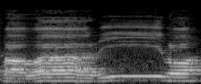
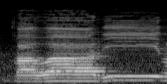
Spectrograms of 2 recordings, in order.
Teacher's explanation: اور ایک آخری بات اس کی، سورہ دہر میں 2 جگہ پہ قواریر آ رہا ہے، 2 جگہ۔ پہلا والا جو آ رہا ہے اس کے اندر الف کو نہیں پڑھیں گے کیونکہ رواں چل رہا ہے، اور دوسرے والے میں جہاں رکنا ہے اس میں الف کو پڑھ لیں گے۔ وقف کرنے میں پڑھا جائے گا، اور وصل کرنے میں یعنی جہاں نہیں رک رہے وہاں نہیں پڑھا جائے گا۔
